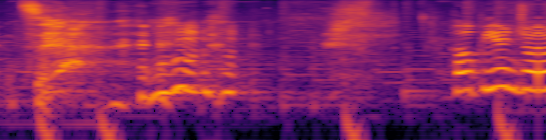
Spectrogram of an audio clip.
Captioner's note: laughing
